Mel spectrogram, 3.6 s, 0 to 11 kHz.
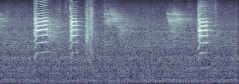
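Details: Caged zebra finch family with juveniles and newly fledged babies, April 2023: three loud, short nasal honking calls with stacked tones, separated by soft fluttering sounds.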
